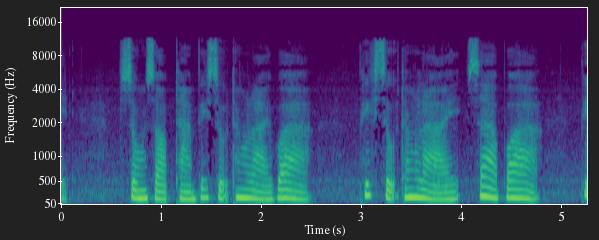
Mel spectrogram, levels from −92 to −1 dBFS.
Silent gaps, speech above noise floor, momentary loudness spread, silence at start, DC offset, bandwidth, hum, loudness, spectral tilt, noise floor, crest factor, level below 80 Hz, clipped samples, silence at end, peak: none; 27 dB; 7 LU; 0 s; under 0.1%; 11.5 kHz; none; -27 LUFS; -6.5 dB/octave; -52 dBFS; 14 dB; -60 dBFS; under 0.1%; 0 s; -12 dBFS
